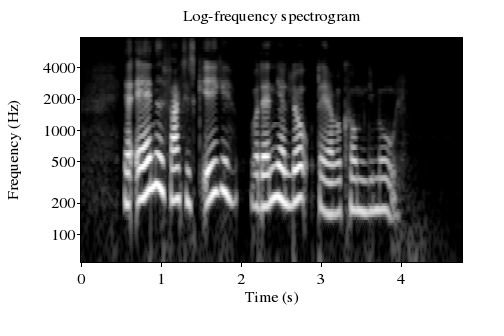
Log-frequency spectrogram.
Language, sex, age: Danish, female, 29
